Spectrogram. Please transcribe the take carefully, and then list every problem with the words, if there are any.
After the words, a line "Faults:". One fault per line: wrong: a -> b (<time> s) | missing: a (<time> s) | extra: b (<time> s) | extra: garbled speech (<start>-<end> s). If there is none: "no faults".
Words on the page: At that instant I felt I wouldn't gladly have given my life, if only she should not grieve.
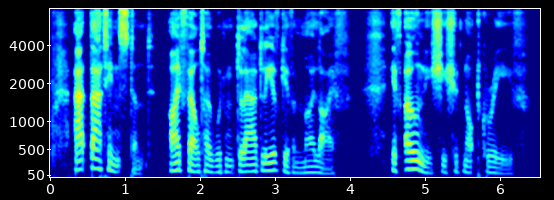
At that instant I felt I wouldn't gladly have given my life, if only she should not grieve.
Faults:
no faults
